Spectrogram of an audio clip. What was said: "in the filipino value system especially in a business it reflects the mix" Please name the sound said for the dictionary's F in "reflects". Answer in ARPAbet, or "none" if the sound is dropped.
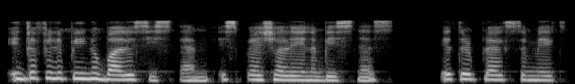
P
